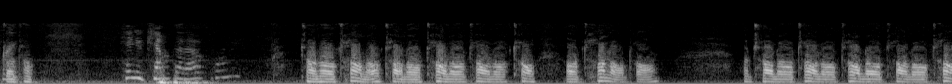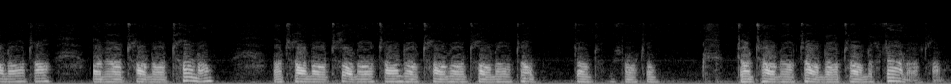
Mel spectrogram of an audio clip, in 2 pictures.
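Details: Fluent speech with phonemic paraphasias and perseverative repetitions; conduction aphasia.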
